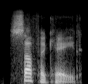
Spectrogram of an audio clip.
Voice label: "suffocate", American

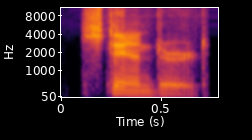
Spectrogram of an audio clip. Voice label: "standard", American

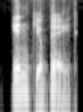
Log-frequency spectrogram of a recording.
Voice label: "incubate", American

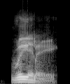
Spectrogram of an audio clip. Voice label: "really", British

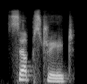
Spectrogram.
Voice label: "substrate", Indian

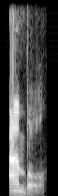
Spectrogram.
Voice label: "amble", British

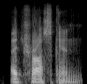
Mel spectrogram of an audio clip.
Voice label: "Etruscan", American

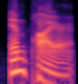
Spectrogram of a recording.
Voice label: "empire", American

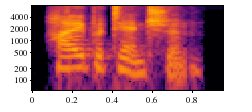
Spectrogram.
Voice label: "hypertension", Indian

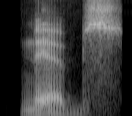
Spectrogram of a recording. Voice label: "nibs", American

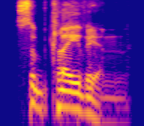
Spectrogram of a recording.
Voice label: "subclavian", British

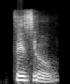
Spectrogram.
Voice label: "physio", Indian; Dictionary

